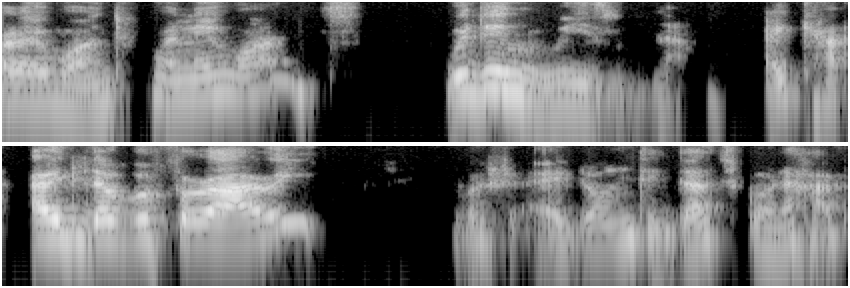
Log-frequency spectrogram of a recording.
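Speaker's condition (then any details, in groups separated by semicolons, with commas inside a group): Cerebral palsy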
